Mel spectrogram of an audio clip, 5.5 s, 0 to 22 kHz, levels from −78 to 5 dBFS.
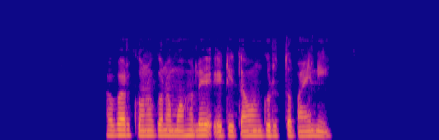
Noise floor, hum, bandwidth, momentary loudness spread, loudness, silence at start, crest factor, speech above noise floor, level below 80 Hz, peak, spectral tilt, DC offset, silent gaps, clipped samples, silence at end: under -90 dBFS; none; 7.2 kHz; 5 LU; -22 LUFS; 1.35 s; 20 dB; over 69 dB; -62 dBFS; -4 dBFS; -9 dB/octave; under 0.1%; none; under 0.1%; 1.35 s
